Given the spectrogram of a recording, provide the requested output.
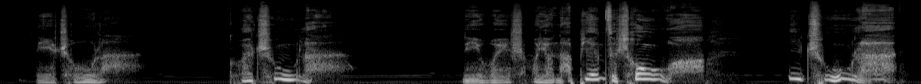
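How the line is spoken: Hoarse, chilling voice. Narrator (Chinese): 他发出嘶哑而又森冷的声音

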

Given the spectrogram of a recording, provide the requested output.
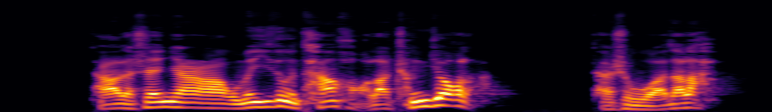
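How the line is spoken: Hurried interruption. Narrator (Chinese): 谭老板急急忙忙的插话说

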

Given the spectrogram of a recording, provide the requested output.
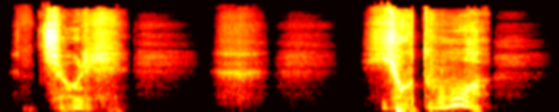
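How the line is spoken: Heavy panting, strained. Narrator (Chinese): 刘树文喘着粗气说

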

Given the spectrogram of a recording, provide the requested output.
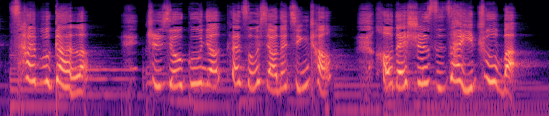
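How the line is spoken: Crying, pleading. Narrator (Chinese): 入画哭求说

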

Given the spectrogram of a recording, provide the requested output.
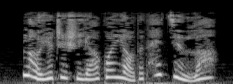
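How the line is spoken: Maid's startled cry. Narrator (Chinese): 一个丫鬟惊叫着

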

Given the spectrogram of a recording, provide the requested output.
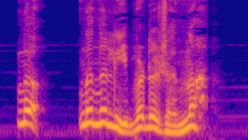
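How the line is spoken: Hurried question. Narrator (Chinese): 小柳急忙问

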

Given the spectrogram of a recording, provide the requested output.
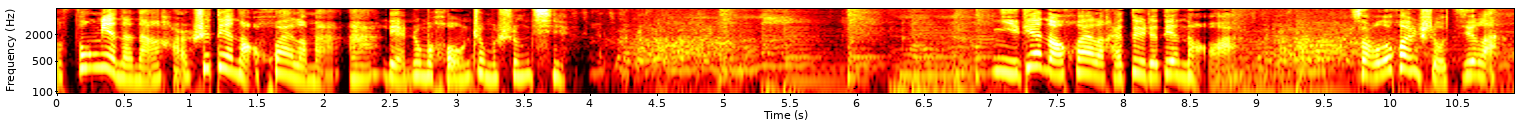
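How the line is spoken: Laughing. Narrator (Chinese): 清香笑语说

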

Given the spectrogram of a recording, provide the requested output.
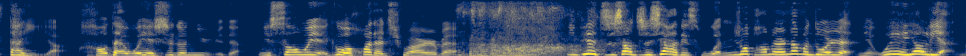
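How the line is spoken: Crying. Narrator (Chinese): 王美丽都让搓澡大妈给搓哭了，一边哭一边说

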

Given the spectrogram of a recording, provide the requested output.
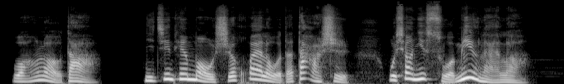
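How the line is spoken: Monster's cold sneer. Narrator (Chinese): 一个怪物 冷笑道

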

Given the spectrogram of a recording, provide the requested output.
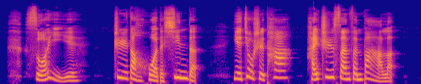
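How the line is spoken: Laughing woman. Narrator (Chinese): 凤姐儿笑道

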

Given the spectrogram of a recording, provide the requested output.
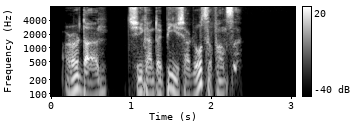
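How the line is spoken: Stern, harsh. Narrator (Chinese): 方一爱厉声道

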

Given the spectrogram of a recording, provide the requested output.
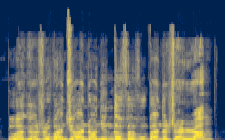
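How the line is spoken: Wry laugh. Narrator (Chinese): 刘阿八苦笑着说道

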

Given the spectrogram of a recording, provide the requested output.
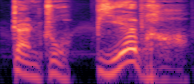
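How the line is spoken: Angry shout. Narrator (Chinese): 那个假班主任 他则 吼我

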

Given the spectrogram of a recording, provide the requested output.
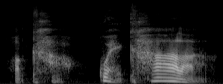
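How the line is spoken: Muttering. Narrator (Chinese): 帅基 嘴里喃喃的念道

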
